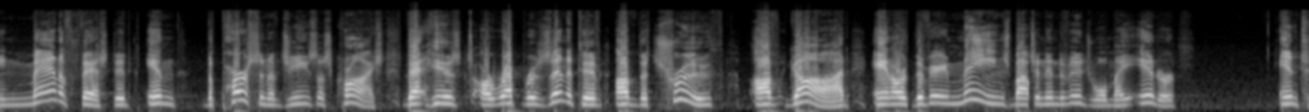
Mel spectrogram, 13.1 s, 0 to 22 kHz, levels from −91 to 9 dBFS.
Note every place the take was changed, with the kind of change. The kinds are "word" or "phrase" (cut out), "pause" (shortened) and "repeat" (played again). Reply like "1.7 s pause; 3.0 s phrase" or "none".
1.4 s pause; 4.7 s word; 6.1 s pause; 7.9 s pause; 9.1 s word; 10.3 s word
